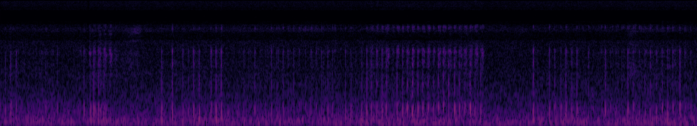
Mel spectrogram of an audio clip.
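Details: Kitten purring intensely while being scratched on the chin, indoors; a steady low rumbling purr with pulsed bursts of broader rasping texture rising and falling in waves through the clip.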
